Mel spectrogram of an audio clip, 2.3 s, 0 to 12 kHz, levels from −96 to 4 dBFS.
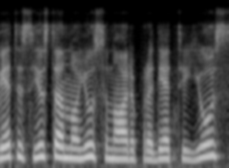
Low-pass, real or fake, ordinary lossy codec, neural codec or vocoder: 7.2 kHz; fake; Opus, 24 kbps; codec, 16 kHz, 2 kbps, X-Codec, HuBERT features, trained on LibriSpeech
